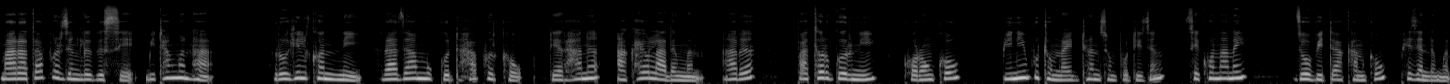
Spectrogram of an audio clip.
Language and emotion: Bodo, neutral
